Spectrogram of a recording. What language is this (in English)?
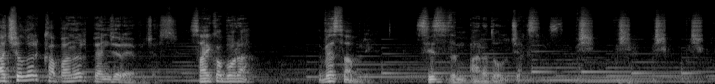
Turkish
